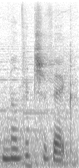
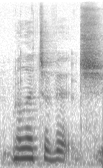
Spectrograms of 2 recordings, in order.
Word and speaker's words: Milicevic: Milicevic. – Yeah. – Milicevic. – The C's are C-H's. – Okay. – They're supposed to be spelled with like little U's over the C's, but we didn't, when my family came, they didn't change the...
